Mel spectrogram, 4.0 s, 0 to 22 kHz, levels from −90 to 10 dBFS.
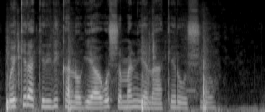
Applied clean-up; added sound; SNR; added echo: none; Walk, footsteps; 4 dB; none.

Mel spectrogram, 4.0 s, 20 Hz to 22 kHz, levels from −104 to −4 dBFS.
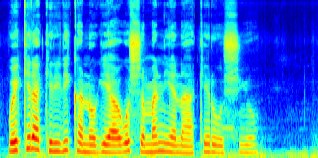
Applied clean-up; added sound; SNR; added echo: none; none; none; none.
